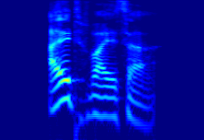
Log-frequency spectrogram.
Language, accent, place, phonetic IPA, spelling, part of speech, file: German, Germany, Berlin, [ˈaltˌvaɪ̯sɐ], altweißer, adjective, De-altweißer.ogg
- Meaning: inflection of altweiß: 1. strong/mixed nominative masculine singular 2. strong genitive/dative feminine singular 3. strong genitive plural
